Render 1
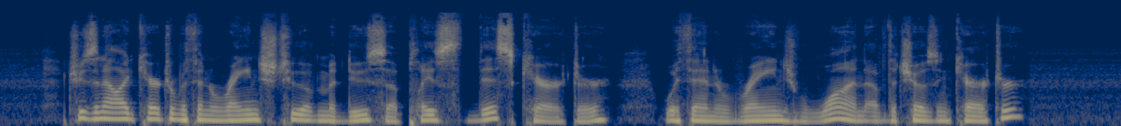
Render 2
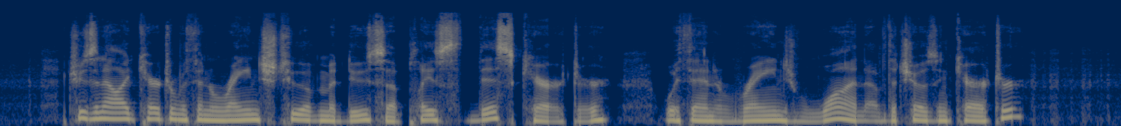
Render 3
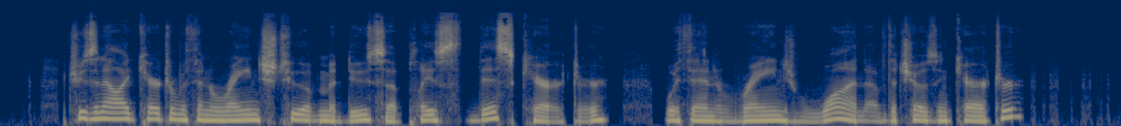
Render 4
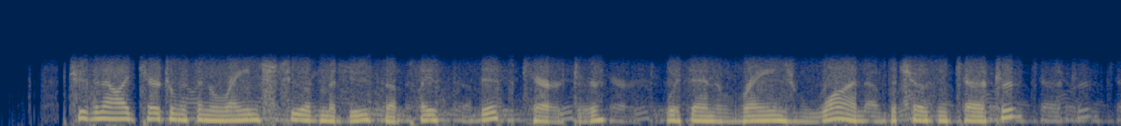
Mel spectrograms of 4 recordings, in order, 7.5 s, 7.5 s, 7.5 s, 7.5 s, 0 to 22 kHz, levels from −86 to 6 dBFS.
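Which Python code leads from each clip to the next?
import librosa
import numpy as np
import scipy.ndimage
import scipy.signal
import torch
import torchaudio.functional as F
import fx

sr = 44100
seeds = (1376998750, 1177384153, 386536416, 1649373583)

y1 = fx.level_steps(x, sr, step_db=10)
y1 = F.gain(torch.from_numpy(y1), 2.5).numpy()
y2 = fx.backlash(y1, sr, play_db=-54.5)
y2 = F.gain(torch.from_numpy(y2), 1.5).numpy()
y3 = fx.cvsd(y2, sr, bps=16000)
y3 = fx.echo_feedback(y3, sr, ms=507, feedback_pct=56, wet_db=-15.0)
y3 = F.gain(torch.from_numpy(y3), 5.0).numpy()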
